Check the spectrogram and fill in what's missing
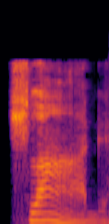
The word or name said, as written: schlag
